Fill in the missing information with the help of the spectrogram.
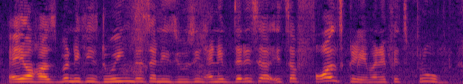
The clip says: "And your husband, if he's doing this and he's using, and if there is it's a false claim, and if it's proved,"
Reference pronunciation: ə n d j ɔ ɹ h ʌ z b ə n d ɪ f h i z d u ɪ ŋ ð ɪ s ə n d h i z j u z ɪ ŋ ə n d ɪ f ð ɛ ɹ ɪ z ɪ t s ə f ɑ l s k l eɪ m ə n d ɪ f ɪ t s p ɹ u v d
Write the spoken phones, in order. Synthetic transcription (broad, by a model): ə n j ɔ ɹ h ʌ z b ə n d ɪ f h i z d u ɪ ŋ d ɪ s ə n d h i z j u z ɪ ŋ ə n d ɪ f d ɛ ɹ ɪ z ɪ t s ə f ɑ l s k l eɪ m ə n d ɪ f ɪ t s p ɹ u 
